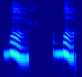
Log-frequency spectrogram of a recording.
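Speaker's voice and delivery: mère with a wide open "è"; open accent grave. Shown as a demonstration. French teacher showing accent grave, mère with open è. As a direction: open the mouth on the vowel of mère, like "bed". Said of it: "open the mouth a little bit more".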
